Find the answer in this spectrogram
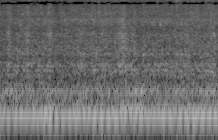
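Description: Steady low hum with an even hiss from a machine running in the kitchen, unchanging throughout.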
